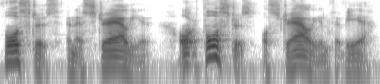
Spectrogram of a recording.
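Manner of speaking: put-on Aussie accent; Australian accent. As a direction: say it in a laid-back Australian accent. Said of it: "Can you say Foster's?".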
